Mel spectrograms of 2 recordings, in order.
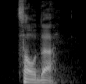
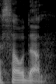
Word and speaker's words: Сауда: Сауда, простите, пожалуйста, опять я ошибся. Дмитрий вот уже мне даже отдельно написал ударение. Дмитрий, простите, Верхняя Сауда.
